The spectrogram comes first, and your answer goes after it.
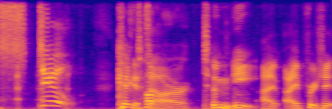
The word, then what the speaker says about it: Qatar: It's Qatar. It's not gutter. It's not guitar. It's Qatar.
